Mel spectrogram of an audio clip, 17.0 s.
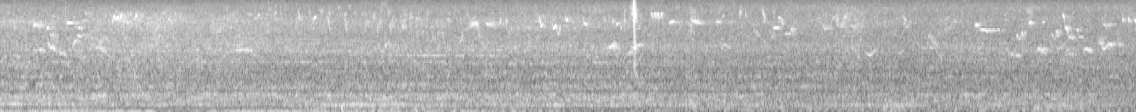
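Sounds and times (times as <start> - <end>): faint bird chirps: 0.1 - 17.0
short click: 9.4 - 9.6.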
